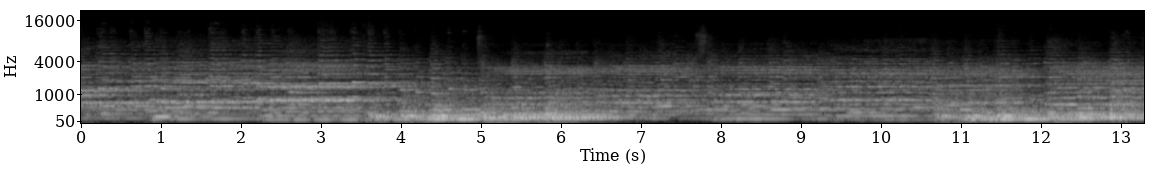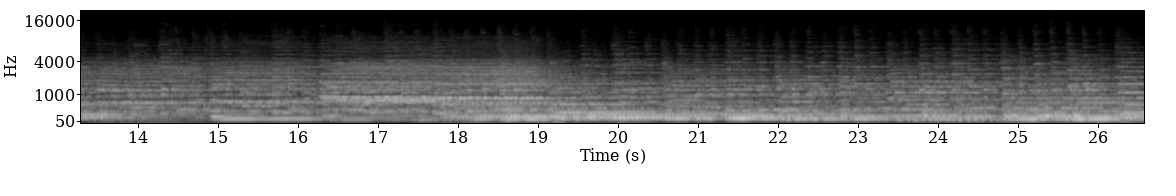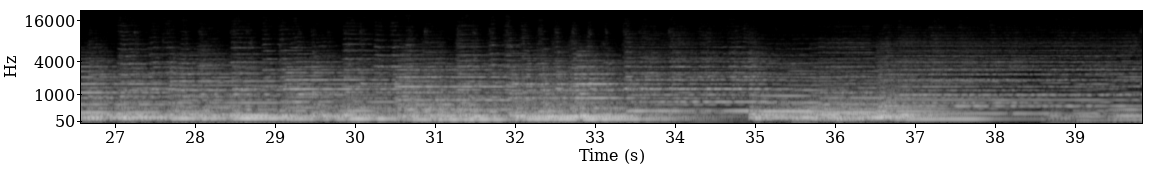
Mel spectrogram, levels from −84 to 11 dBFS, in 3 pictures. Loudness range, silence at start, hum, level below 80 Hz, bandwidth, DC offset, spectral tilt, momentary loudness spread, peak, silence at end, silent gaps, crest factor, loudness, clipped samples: 7 LU; 0 s; none; -50 dBFS; 9.4 kHz; under 0.1%; -8 dB/octave; 12 LU; -4 dBFS; 0 s; none; 18 dB; -22 LUFS; under 0.1%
